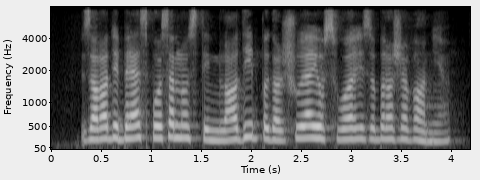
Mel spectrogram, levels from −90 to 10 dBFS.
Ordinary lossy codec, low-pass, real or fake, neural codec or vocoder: none; 7.2 kHz; fake; codec, 16 kHz, 0.8 kbps, ZipCodec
